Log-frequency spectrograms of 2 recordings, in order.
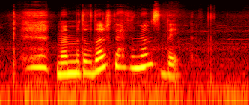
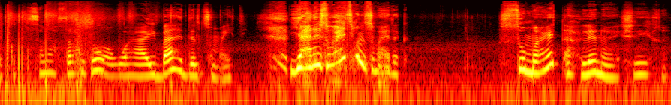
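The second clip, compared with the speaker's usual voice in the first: ordinary talk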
